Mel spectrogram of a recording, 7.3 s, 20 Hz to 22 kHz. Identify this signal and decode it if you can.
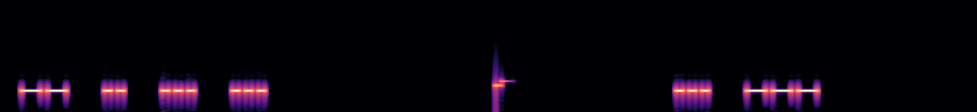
Morse code, heard as a keyed tone, about 25 wpm, spaced as for 18 wpm, 700 Hz. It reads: MISS SO
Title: 2x Character Spacing - Top 500 Words - 25wpm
